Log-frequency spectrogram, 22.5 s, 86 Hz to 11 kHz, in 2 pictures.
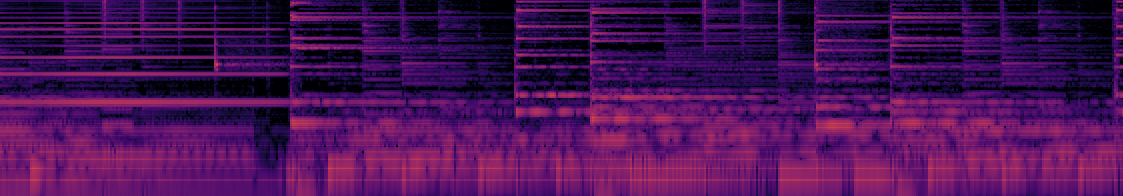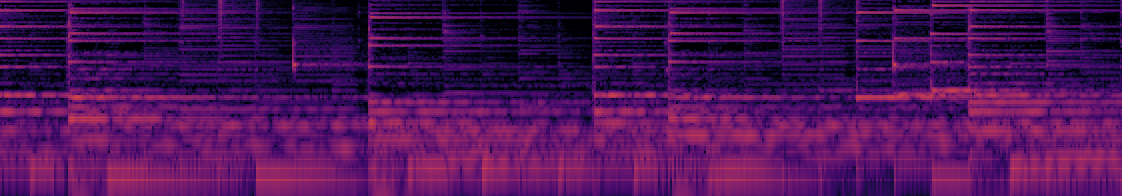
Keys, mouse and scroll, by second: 4.9 click, 11.9 click, 18.2 click.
